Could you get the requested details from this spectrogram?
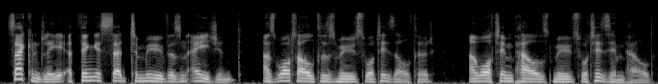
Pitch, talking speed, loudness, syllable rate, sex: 135 Hz, 220 wpm, -20 LUFS, 5.9 syllables/s, male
